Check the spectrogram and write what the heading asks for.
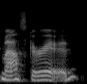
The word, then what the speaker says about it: Maskerade: masquerade by Terry pratchet which am I saying the title right it is masquerade it is he spelled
